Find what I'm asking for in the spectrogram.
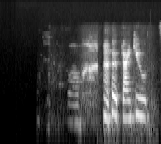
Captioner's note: laughs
